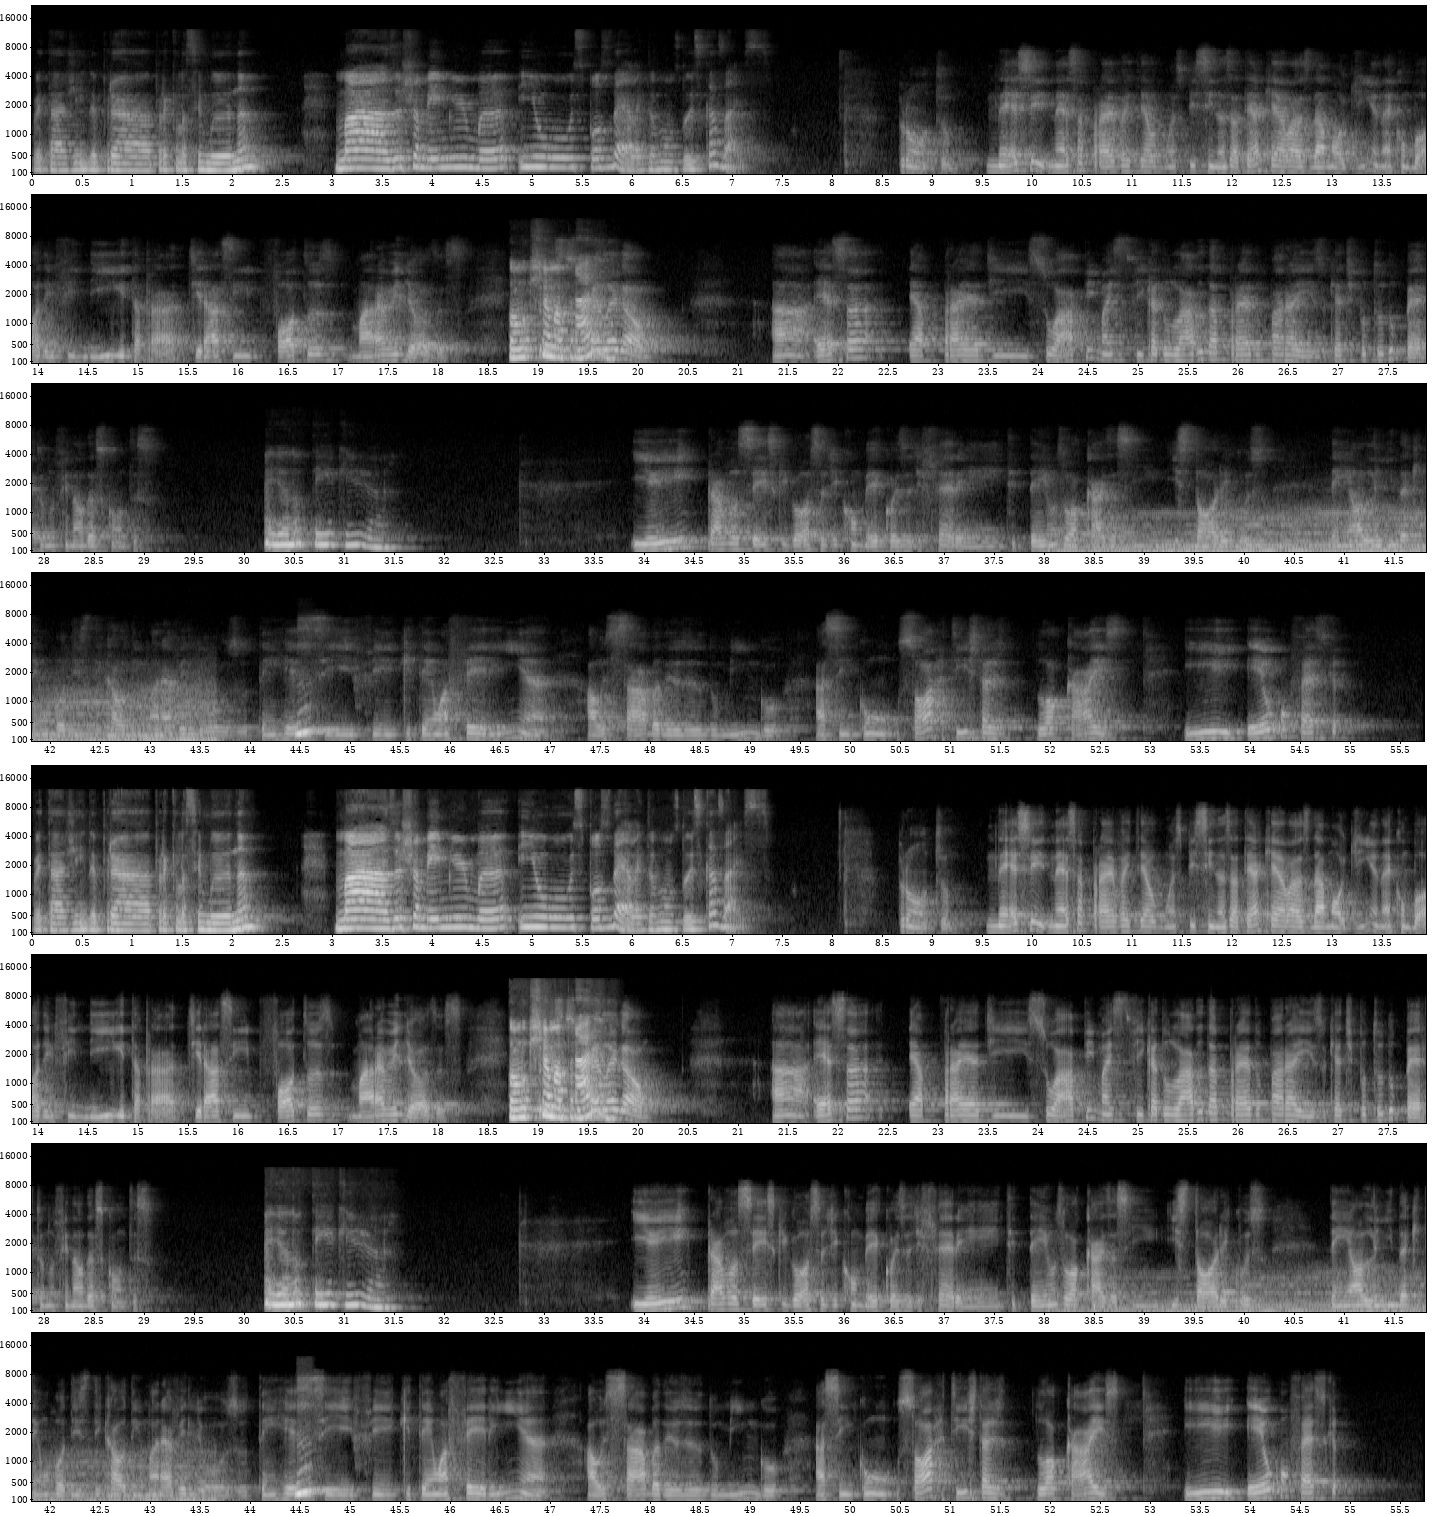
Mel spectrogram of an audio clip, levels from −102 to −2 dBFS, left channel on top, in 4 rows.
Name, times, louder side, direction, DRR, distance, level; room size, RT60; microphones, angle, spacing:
voice 1, 0.0-2.4 3.0-7.2 18.7-19.8 30.2-31.5 44.5-45.0, right 5 dB, 45° right, 0.4 m, -29 dB
voice 2, 8.7-9.3 9.6-20.1 20.6-20.8 21.3-22.3 22.7-29.1 33.9-40.2 40.9-44.5 44.8-49.3 49.7-51.6 51.9-52.7 52.9-53.1 53.3-54.9, right 3 dB, 75° right, 0.9 m, -38 dB
sound 1, 38.0-43.7, left 4 dB, 55° left, 0.6 m, -41 dB
14.0 x 4.7 x 8.4 m
head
